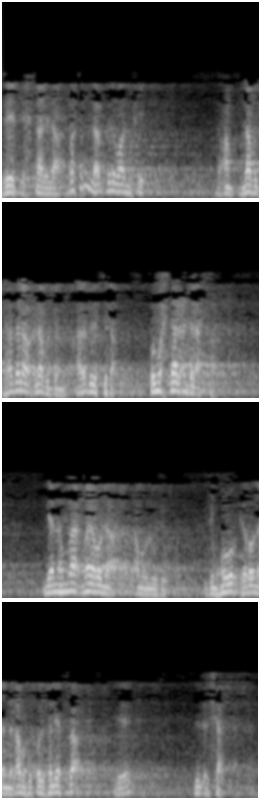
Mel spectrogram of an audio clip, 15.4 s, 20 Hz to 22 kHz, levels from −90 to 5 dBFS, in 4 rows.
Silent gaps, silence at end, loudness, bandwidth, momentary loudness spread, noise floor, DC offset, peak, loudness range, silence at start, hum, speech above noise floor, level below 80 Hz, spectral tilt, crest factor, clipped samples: none; 0 s; -17 LUFS; 5.2 kHz; 21 LU; -39 dBFS; under 0.1%; -2 dBFS; 5 LU; 0 s; none; 23 dB; -50 dBFS; -11 dB/octave; 16 dB; under 0.1%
